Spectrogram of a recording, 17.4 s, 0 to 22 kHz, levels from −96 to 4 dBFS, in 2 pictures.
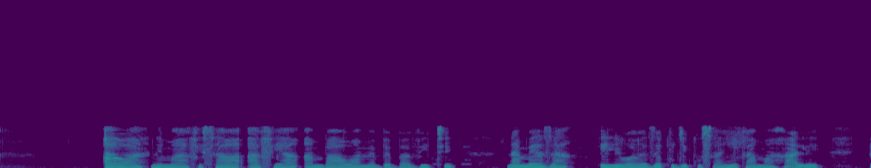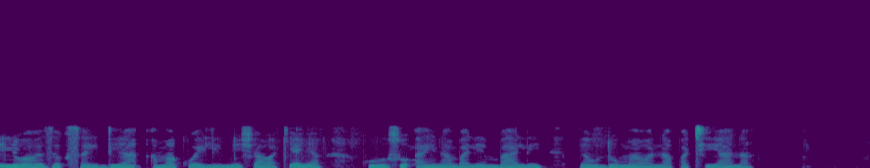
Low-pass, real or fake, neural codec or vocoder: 5.4 kHz; real; none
